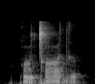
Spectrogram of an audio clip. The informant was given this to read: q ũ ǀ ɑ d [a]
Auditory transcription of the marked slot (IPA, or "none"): ə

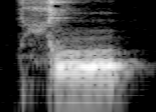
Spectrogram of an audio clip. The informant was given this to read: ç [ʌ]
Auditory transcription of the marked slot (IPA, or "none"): ɔ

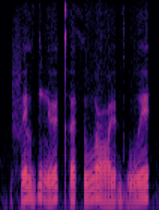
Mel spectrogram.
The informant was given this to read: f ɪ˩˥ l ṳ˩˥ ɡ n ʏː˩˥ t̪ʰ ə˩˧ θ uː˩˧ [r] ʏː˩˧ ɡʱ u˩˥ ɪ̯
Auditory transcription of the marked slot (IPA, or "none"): ʕ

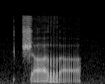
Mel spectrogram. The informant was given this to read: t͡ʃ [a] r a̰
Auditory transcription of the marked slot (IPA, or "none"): a̰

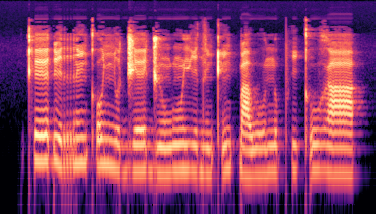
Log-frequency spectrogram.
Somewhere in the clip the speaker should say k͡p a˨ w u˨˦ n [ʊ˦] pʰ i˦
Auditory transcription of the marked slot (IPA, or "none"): ʊ˦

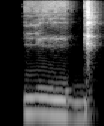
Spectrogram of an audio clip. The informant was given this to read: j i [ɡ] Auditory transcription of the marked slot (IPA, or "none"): ɡ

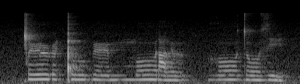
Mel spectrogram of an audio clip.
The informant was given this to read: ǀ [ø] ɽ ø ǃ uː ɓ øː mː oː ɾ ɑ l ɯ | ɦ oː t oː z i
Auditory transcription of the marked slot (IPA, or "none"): øː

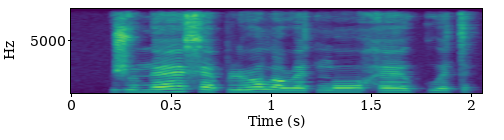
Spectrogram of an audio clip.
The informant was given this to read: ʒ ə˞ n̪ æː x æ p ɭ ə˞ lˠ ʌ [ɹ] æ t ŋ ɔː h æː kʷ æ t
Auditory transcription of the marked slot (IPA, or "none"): ɹ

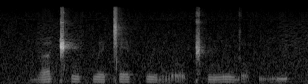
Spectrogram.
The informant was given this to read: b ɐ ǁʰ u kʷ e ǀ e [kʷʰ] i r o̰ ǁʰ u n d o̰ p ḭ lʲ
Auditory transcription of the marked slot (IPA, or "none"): kʷʰ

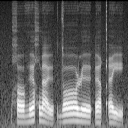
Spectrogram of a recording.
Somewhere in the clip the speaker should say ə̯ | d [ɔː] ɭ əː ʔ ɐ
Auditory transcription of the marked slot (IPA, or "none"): ɔː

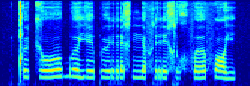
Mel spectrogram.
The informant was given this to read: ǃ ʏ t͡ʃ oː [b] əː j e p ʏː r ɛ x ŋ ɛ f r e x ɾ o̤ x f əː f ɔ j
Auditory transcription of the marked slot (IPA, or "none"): b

